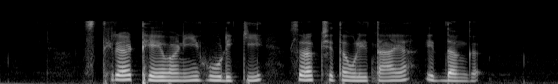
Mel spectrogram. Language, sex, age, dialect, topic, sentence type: Kannada, female, 41-45, Dharwad Kannada, banking, statement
